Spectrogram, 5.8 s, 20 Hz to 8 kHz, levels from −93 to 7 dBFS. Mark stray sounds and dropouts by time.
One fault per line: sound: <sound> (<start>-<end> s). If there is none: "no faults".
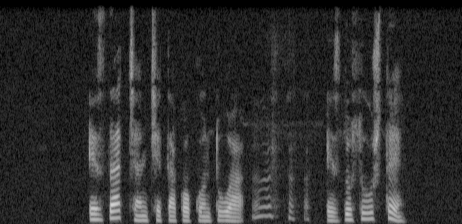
sound: laugh (3.1-3.9 s)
